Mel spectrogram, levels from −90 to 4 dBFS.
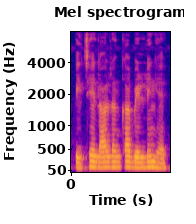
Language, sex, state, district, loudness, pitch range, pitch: Hindi, male, Jharkhand, Ranchi, -16 LUFS, 105-115 Hz, 110 Hz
